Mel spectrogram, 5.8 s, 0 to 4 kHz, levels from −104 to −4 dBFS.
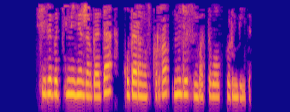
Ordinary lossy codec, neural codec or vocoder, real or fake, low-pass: MP3, 16 kbps; none; real; 3.6 kHz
